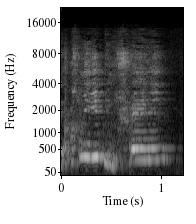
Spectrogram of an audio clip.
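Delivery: high, loud mock-wife squeal of a question; wife's voice. Acting wife's surprised question to husband.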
